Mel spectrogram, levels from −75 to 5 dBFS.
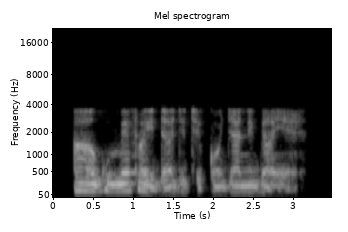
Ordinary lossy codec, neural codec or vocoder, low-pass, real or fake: none; none; 3.6 kHz; real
